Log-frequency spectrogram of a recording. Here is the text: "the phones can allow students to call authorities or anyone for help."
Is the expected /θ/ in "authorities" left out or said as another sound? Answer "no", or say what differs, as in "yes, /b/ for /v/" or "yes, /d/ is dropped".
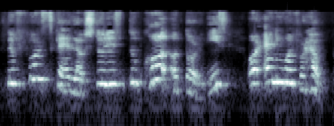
yes, /t/ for /θ/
